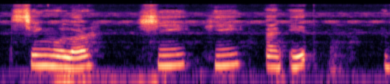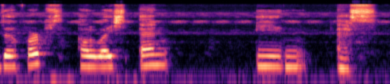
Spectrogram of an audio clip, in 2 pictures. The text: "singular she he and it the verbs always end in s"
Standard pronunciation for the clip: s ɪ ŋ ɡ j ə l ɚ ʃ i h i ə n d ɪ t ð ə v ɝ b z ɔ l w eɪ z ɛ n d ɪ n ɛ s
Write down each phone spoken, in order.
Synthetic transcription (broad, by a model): s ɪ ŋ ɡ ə l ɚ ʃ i h i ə n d ɪ t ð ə f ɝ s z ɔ l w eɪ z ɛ n ɪ n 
